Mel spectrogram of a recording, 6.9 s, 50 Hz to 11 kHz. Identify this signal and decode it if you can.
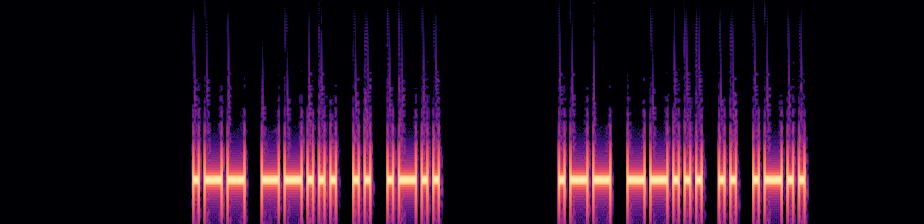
Morse code, heard as a keyed tone, about 28 wpm, 700 Hz. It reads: W7IL W7IL
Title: USA Call Signs - 4 Characters - Repeated 2x - 28wpm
